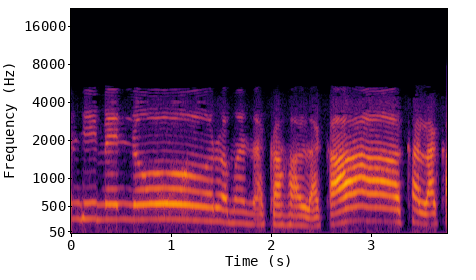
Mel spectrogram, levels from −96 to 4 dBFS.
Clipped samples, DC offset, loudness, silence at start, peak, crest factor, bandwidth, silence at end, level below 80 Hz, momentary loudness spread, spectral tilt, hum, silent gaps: under 0.1%; under 0.1%; -24 LUFS; 0 s; -8 dBFS; 18 dB; 5.4 kHz; 0.1 s; -66 dBFS; 11 LU; -8 dB/octave; none; none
